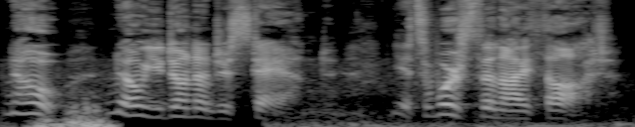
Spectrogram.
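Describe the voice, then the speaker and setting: A man's voice: high-pitched, very animated, moderate pace, crowd noise. Frantic old grandfather. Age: older. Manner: urgent, stammering, pleading. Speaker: grandfather on a payphone.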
